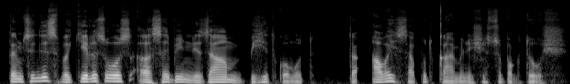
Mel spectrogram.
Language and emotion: Kashmiri, neutral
